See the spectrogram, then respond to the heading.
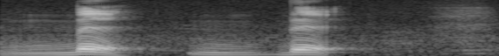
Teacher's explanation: Huruf ba ketika kita ucapkan dalam kondisi sukun, dia terletak di bibir yang dirapatkan. Kemudian ada suara pantulan be.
